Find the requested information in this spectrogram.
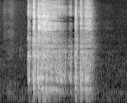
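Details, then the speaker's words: Short, dry, forced-sounding cough in two bursts from a child asked to cough; chest and throat clear on examination, less during sleep; diagnosed as habit cough, not a disease. "लेकिन इसको जो ये जो आवाज़ कर रहे हैं ना, इसको हैबिट कफ कहा जाता है। जैसे ये जो कर रहे हैं ना, हैबिट है, वो कोई बीमारी नहीं है, इसको एक्सेस दवाई देने की कोई ज़रूरत नहीं है, ये चलते रहेगा जितना आप उसको ध्यान दोगे।"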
